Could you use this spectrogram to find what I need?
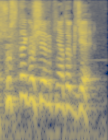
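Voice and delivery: offended reproach in a very high voice. Retelling what a woman said to him, imitating her reproachful tone. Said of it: "z takim wyrzutem powiedziała".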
